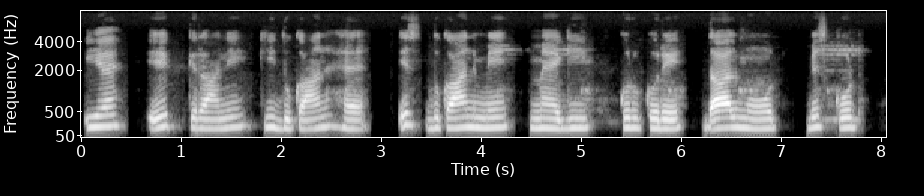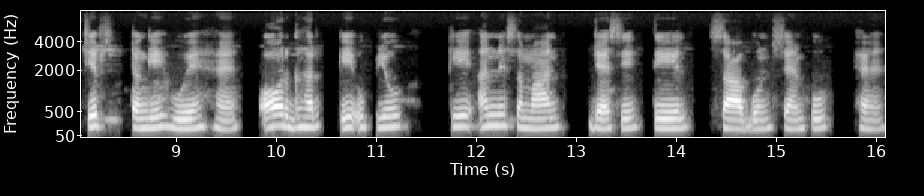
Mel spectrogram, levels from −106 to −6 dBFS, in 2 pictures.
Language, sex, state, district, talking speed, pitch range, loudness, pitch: Hindi, female, Uttar Pradesh, Hamirpur, 100 wpm, 165-195 Hz, -18 LUFS, 180 Hz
